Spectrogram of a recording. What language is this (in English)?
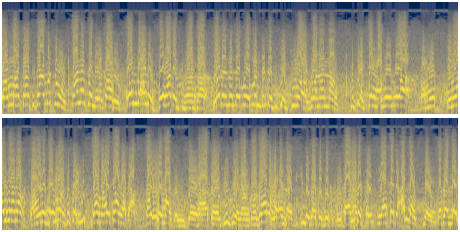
Thai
